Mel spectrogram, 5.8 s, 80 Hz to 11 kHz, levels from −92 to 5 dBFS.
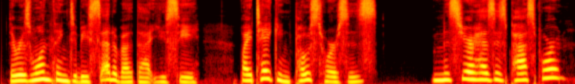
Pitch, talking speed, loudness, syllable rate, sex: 225 Hz, 190 wpm, -18 LUFS, 5.7 syllables/s, female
